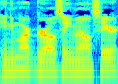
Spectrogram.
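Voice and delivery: ordinary talk, nothing marked

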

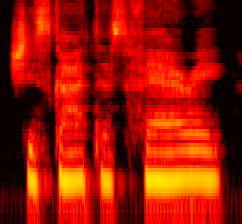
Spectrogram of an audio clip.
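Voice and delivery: slow, hushed radio-host impression; Lois Reitzes. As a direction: draw out "melodious" in an imitated public-radio voice. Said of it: "when you did that impression".

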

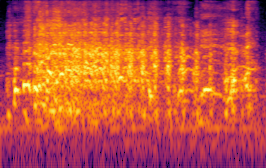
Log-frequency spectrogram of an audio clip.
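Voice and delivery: a long high burst of laughter; big laugh. Acted. Kirk hearing his brain, ass and hawk DNA mix, high laughter. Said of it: "I say aloud with a laugh".

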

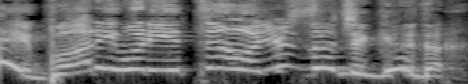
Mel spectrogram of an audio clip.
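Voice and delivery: imitating an excited stranger fussing over the dog, way up high; overexcited dog petter. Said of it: "who goes".

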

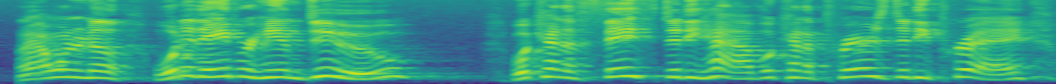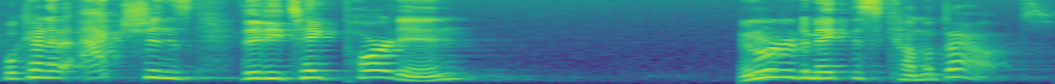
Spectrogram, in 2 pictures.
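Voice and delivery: keyed-up, urgent curiosity; eager questioning. Retold or imitated. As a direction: rattle off the questions like you're hunting for the key. Eager search for the key.

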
